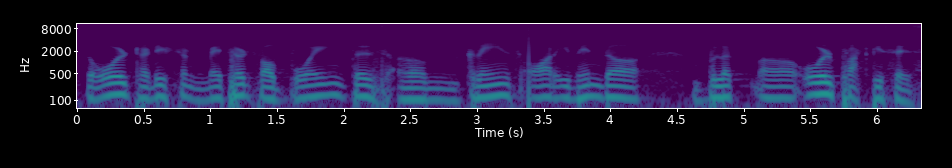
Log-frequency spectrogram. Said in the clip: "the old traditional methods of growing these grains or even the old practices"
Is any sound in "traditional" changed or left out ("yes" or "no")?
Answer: yes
